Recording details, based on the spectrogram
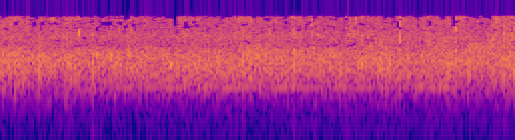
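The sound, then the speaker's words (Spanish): Steady, loud applause from an audience, a dense wash of many hands clapping with no breaks, sustained evenly throughout. “Ese aplauso que es para la gloria de Dios, claro que si es para la gloria de Dios, está muy tímido ese aplauso.”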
